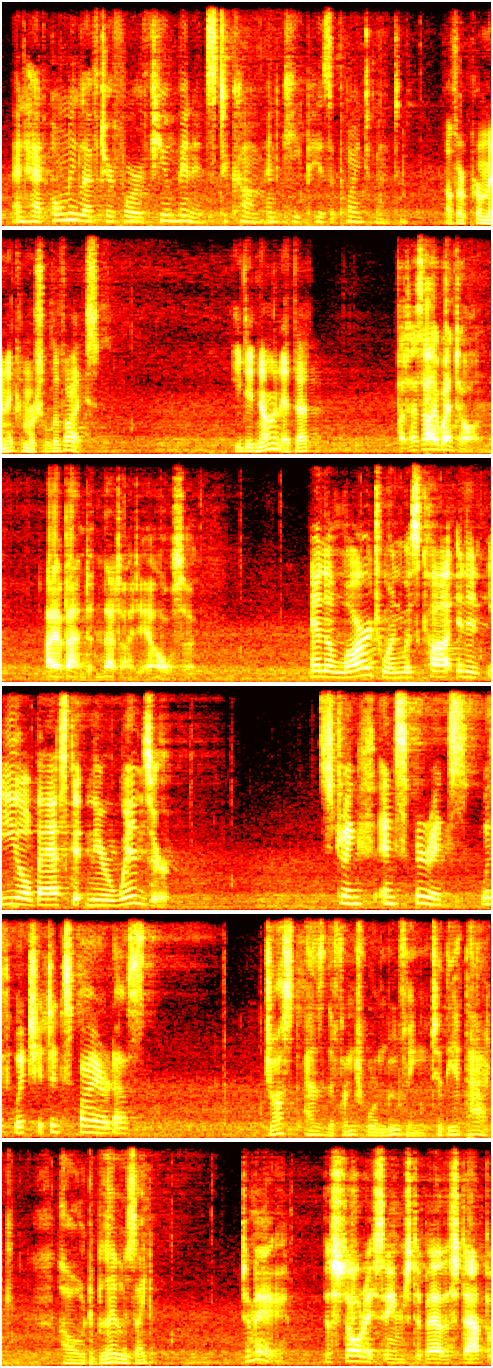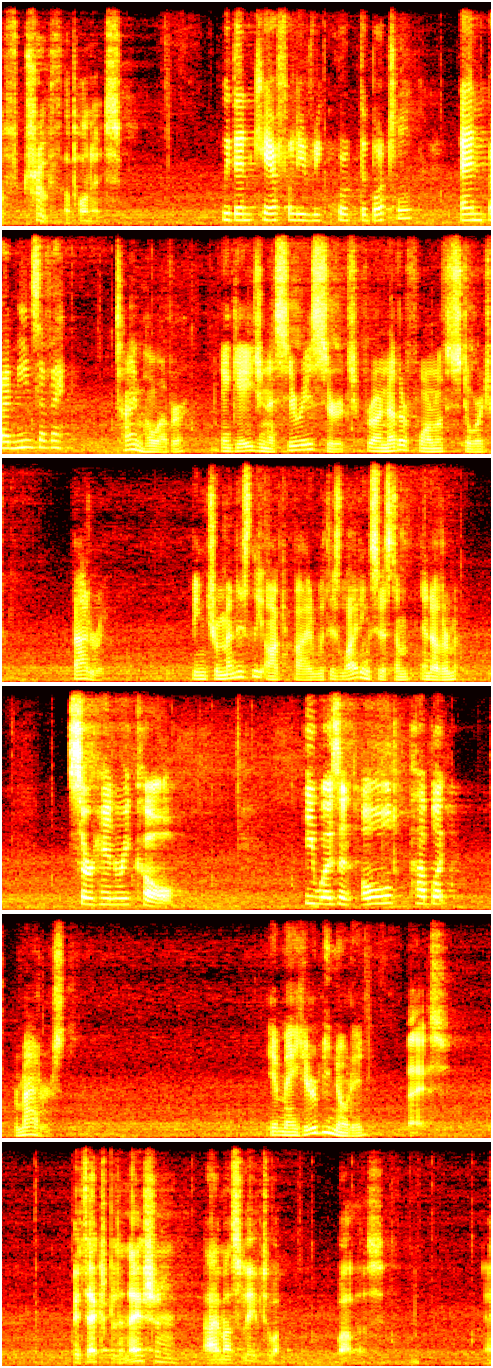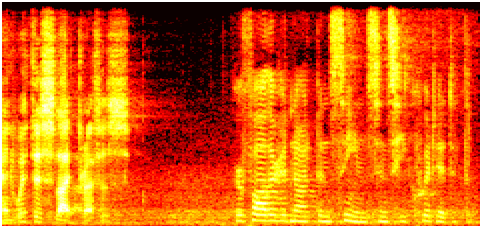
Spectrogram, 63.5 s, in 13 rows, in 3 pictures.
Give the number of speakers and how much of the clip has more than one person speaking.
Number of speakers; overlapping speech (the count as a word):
six, no overlap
